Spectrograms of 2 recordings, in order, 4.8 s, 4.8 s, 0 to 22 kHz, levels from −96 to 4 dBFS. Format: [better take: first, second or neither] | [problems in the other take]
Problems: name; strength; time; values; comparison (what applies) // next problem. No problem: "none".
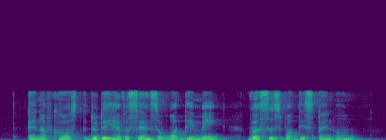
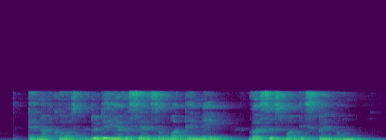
first | room echo; dies away in 0.7 s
